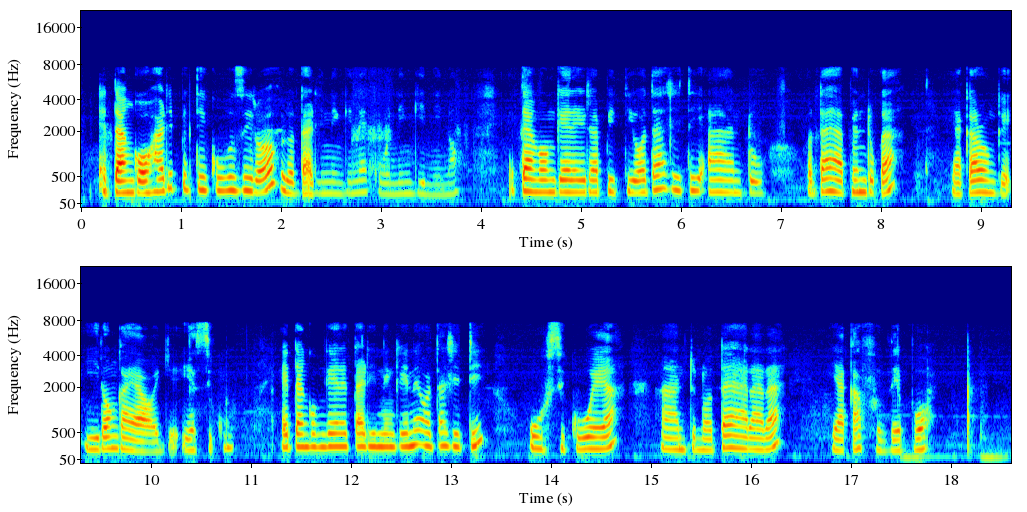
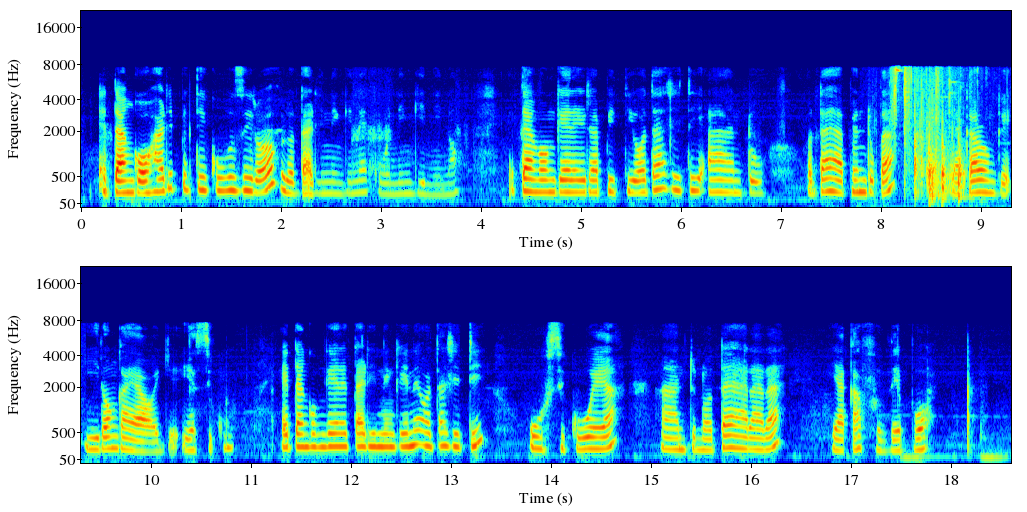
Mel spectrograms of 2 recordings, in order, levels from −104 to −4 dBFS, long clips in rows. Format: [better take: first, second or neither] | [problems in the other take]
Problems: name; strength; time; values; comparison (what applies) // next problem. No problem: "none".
first | background sound (Shatter); 3 dB below the speech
